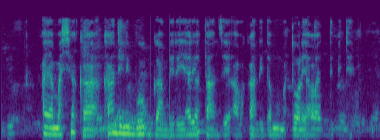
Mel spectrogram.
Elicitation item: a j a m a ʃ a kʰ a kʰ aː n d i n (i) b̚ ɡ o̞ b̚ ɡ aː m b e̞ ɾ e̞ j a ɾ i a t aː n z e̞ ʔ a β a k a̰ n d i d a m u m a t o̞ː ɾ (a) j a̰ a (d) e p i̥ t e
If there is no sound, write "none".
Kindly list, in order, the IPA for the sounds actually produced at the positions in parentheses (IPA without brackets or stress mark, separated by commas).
i, a, d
